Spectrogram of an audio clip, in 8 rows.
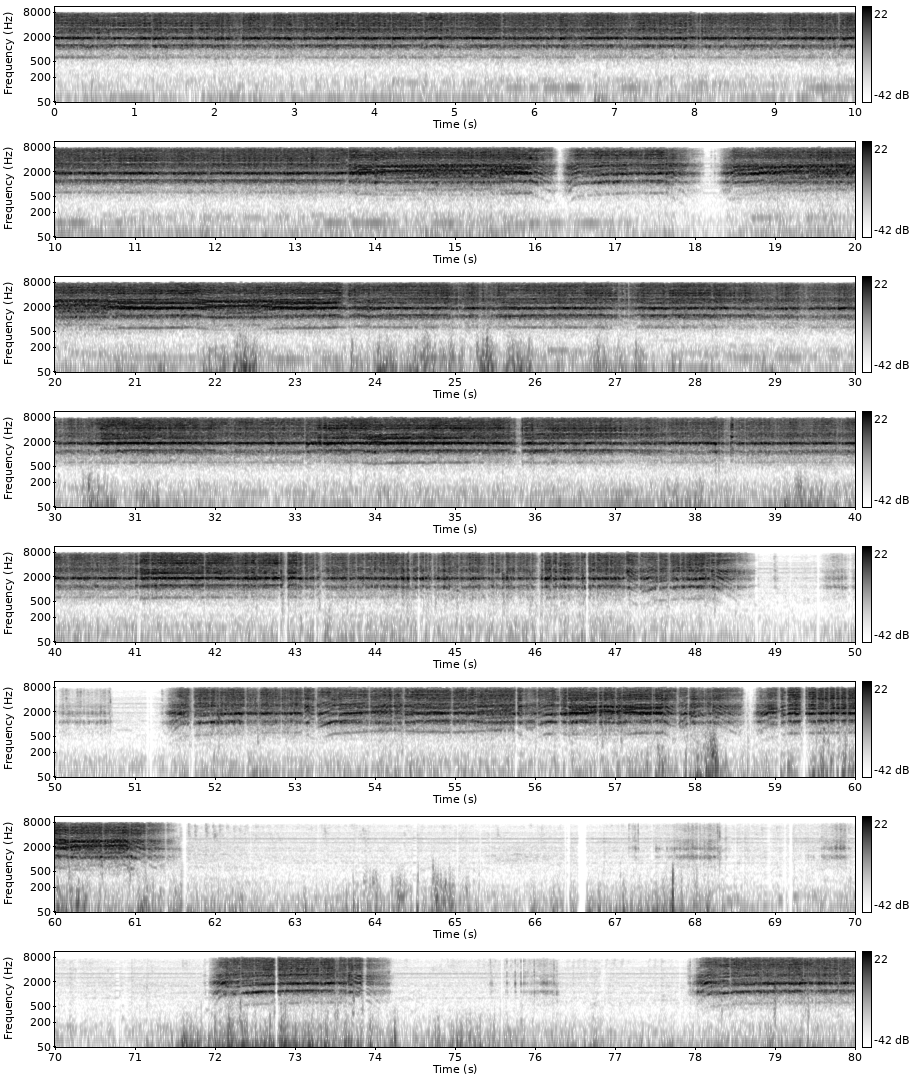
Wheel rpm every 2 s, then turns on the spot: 160, 160, 160, 160, 160, 160, 160, 150, 100, 110, 160, 160, 160, 160, 160, 160, 160, 160, 160, 160, 160, 160, 160, 150, 40, 50, 140, 160, 140, 80, 110, 0, 0, 10, 10, 10, 120, 0, 10, 140.
none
